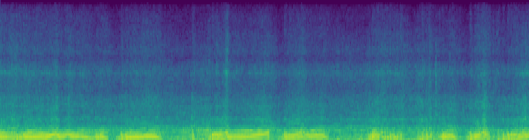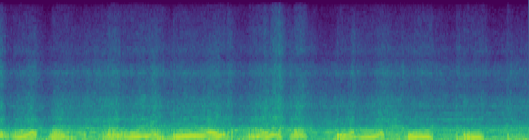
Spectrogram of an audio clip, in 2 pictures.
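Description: Dirt bike engine revving hard up and down as it is ridden over rough trail, its pitch rising and falling with each throttle opening about once or twice a second.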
